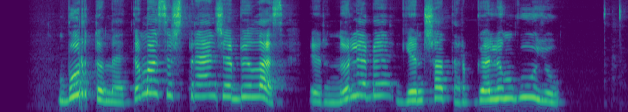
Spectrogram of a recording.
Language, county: Lithuanian, Šiauliai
